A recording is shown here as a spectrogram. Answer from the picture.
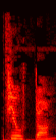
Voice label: swedish fourteen

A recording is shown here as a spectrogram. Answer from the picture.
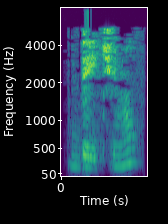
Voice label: italian tenth

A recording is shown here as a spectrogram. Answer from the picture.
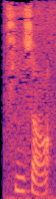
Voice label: "toilet", Cantonese

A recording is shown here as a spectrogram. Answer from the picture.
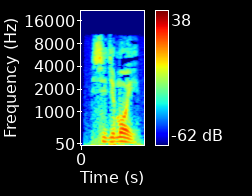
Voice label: russian seventh

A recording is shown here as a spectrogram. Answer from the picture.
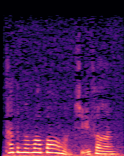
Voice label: "her mother cooks for us", Cantonese

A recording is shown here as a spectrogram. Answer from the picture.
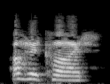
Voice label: "ambulance", Irish

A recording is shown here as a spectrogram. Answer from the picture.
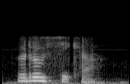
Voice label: "Russian", Latin

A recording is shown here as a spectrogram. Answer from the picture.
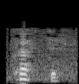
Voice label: icelandic cat

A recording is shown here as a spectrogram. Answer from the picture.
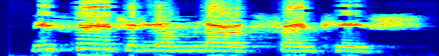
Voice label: I dont speak French, irish

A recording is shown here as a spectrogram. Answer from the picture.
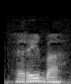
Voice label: slovak fish

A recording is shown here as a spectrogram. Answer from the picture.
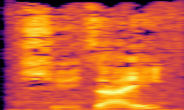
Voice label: "potatoes", Cantonese

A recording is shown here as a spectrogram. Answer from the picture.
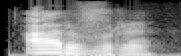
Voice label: "tree", Portuguese

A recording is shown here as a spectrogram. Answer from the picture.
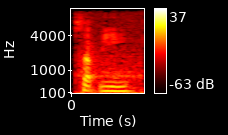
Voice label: "twelve", Cantonese

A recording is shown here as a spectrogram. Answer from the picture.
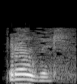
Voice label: icelandic brother

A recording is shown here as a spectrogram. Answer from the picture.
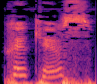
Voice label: swedish hospital

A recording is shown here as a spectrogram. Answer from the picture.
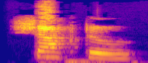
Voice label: "seventh", Irish

